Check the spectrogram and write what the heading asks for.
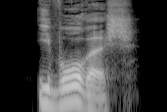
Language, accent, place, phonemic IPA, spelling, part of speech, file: German, Germany, Berlin, /iˈvoːʁɪʃ/, ivorisch, adjective, De-ivorisch.ogg
- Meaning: of the Ivory Coast (Côte d'Ivoire); Ivorian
